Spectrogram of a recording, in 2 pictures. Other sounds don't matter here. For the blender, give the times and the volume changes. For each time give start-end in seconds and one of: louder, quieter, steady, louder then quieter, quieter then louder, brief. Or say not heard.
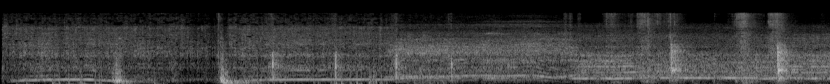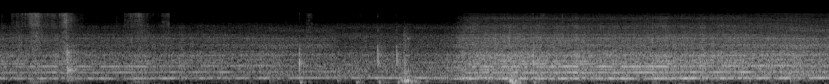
0.0-16.5 louder.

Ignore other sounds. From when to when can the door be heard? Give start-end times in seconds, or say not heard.
1.1-2.5, 12.3-13.6.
